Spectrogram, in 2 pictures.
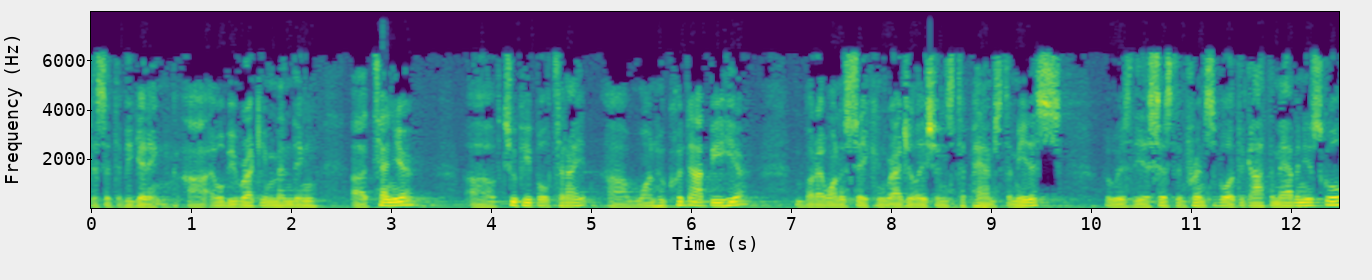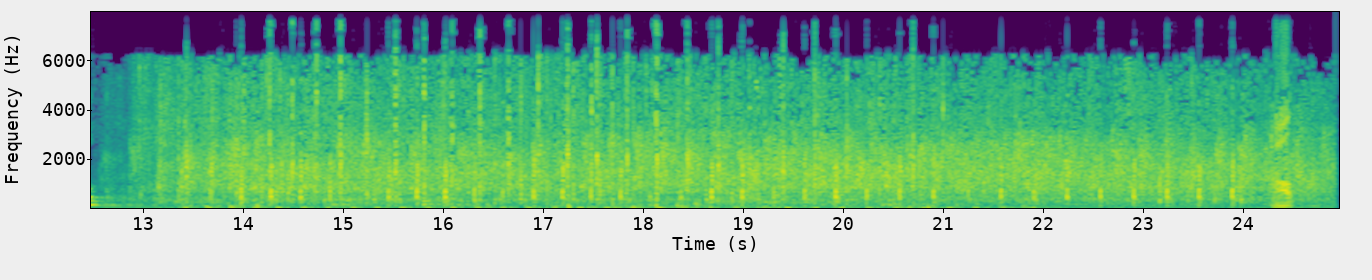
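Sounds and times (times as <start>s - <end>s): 
speech: 0.1s - 13.2s
standing ovation applause at a school board meeting: 12.8s - 24.9s.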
